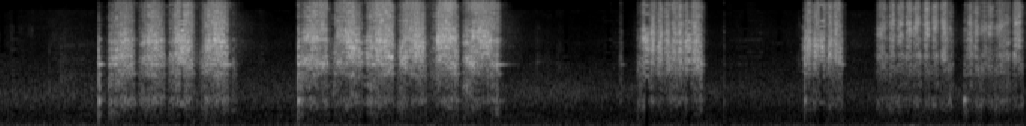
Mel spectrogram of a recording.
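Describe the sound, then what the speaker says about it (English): A diamond polishing hand pad rubs along the cut edge of a tile in short bursts of scraping strokes, close and clear, with brief pauses between groups of strokes. "Take our diamond polishing hand pads, and we're just going to polish out any imperfections"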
